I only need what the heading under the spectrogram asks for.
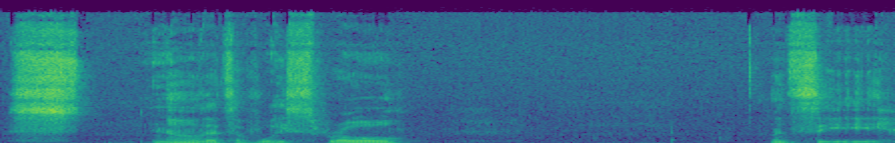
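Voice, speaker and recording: A man's voice: mid-range voice, expressive, very slow, mellow. A middle-aged man giving a casual spoken movie review, rambling with many fillers and restarts.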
